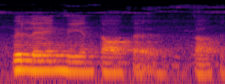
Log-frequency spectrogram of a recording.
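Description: A man's voice speaking in a drawn-out, chant-like way: the first syllable is held on one steady pitch for nearly a second, then shorter syllables follow.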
